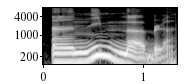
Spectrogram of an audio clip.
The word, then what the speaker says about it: immeuble: Un immeuble. So you can see I'm making this little liaison between the two.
